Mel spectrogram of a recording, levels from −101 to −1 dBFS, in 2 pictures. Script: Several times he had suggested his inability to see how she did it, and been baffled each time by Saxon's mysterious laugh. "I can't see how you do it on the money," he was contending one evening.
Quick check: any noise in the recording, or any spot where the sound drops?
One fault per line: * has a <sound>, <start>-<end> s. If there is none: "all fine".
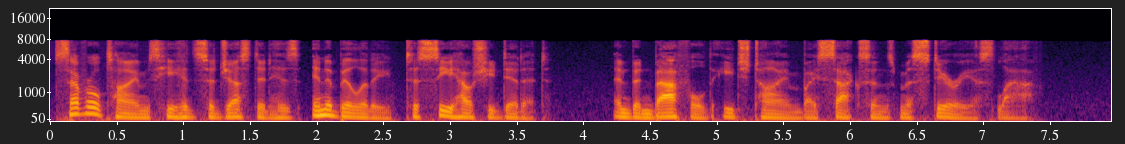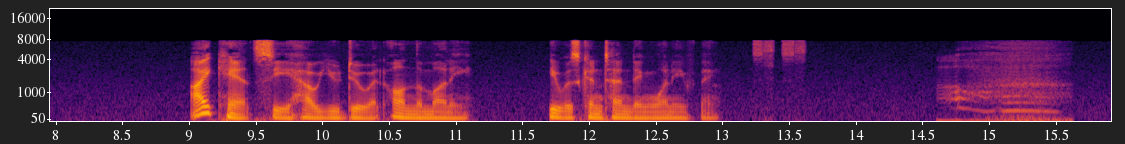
* has a laugh, 13.2-13.6 s
* has a breath, 14.6-15.6 s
